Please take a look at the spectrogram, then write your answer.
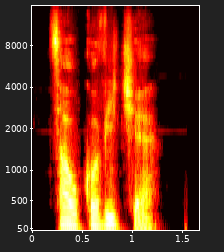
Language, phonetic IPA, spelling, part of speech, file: Polish, [ˌt͡sawkɔˈvʲit͡ɕɛ], całkowicie, adverb, Pl-całkowicie.ogg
